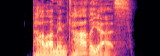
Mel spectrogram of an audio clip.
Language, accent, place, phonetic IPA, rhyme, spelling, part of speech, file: German, Germany, Berlin, [paʁlamɛnˈtaːʁiɐs], -aːʁiɐs, Parlamentariers, noun, De-Parlamentariers.ogg
- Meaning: genitive singular of Parlamentarier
